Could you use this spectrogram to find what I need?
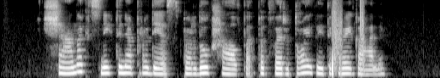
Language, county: Lithuanian, Vilnius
